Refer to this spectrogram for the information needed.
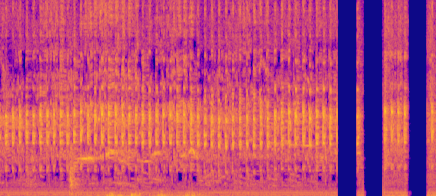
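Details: Baby kingfisher calling nonstop, used as a lure recording for cage birds; a dense run of shrill, raspy chirps, roughly three per second, with one brief rising whistle early on, a low background hum, and short dropouts of silence toward the end.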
